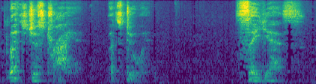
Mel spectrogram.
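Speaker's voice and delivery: urgent whisper; whispered plea retold. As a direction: coax them in a hush. Whispered retelling of pleading.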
